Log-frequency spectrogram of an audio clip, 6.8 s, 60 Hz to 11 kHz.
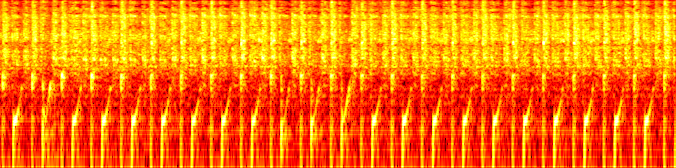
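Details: Yamaha Tricity 125 (SEC1J) scooter, steady starter cranking about three beats a second with weak even puffs, no firing; heavy blow-by, piston and cylinder found badly worn, insufficient compression so engine won't start.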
